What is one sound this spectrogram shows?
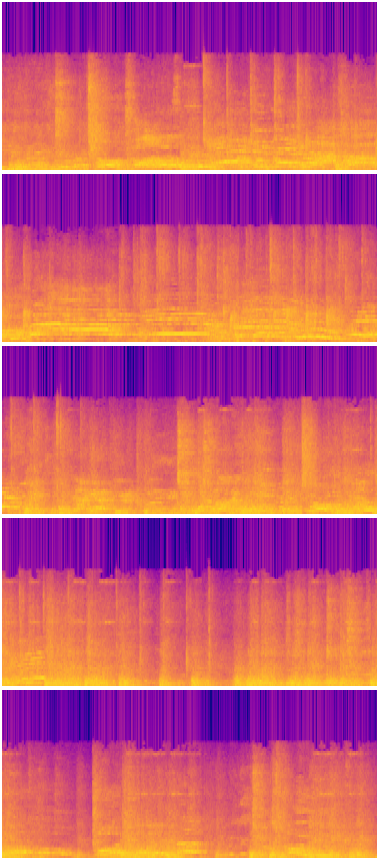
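A crowd of spectators shouts and cheers close by in an echoing hall.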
